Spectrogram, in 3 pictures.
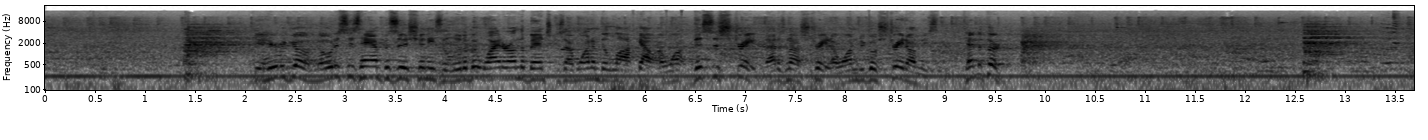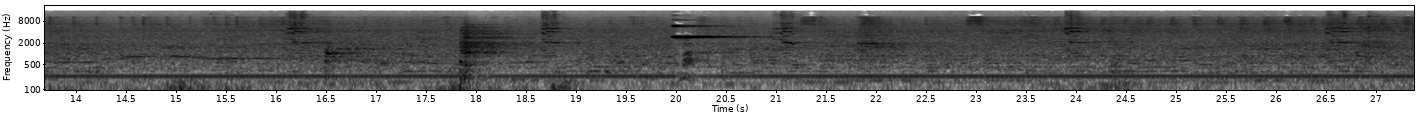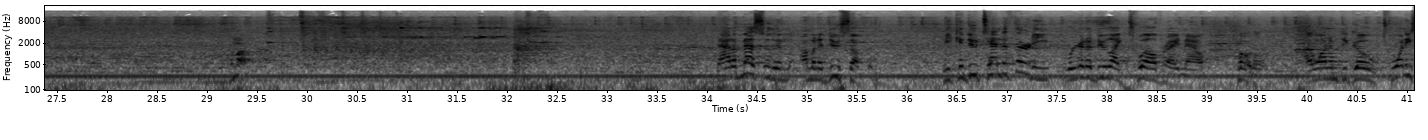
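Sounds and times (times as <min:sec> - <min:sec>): faint background music: 0:00.0 - 0:41.0
steady electrical hum: 0:00.0 - 0:41.0.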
